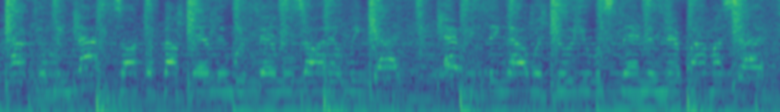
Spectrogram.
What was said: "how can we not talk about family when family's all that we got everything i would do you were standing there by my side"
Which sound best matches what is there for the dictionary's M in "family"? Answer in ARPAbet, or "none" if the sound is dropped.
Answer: none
